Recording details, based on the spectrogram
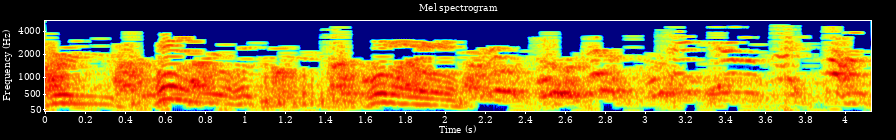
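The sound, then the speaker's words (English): Dogs yip, whine and bark excitedly in a busy, overlapping burst as a little black and white dog runs forward to meet the dog King, like an eager greeting between them, with no clear pauses. “A little black and white dog that was trotting beside the boy ran forward to meet King.”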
